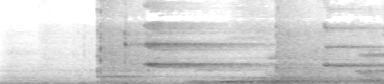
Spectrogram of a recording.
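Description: Rackets smack a shuttlecock back and forth in an echoing hall.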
